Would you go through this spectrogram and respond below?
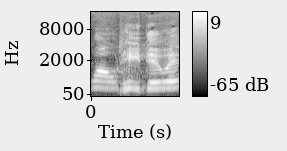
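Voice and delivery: put-on Texan accent. Leading an online audience to say a family phrase together, in your best Texan accent. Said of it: "let's say it in our best Texan accent together".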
